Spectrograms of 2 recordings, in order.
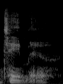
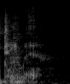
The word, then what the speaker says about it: Temu: but it's fucking Temu. Everybody knows it's Temu.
